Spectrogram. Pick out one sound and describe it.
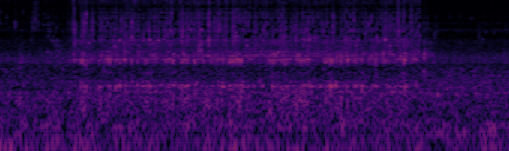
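Water runs from a tap and splashes onto hands.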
